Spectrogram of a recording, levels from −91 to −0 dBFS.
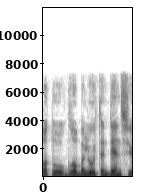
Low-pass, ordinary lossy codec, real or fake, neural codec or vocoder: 7.2 kHz; AAC, 48 kbps; fake; codec, 16 kHz, 2 kbps, FunCodec, trained on Chinese and English, 25 frames a second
